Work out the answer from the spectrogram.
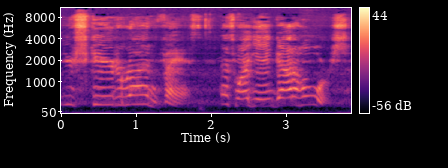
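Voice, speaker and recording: A man's voice: very high-pitched, very animated, measured pace, fairly bright tone, a little hiss or hum, exaggerated voice, poor audio. An actor playing a mocking frontier townsman in a film, drawling in a Western accent. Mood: taunting. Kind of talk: film dialogue.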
